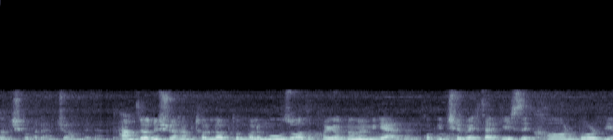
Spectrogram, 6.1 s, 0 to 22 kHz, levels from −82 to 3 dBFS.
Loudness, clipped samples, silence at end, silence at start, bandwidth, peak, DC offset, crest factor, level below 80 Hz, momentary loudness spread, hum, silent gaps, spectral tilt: -21 LUFS; under 0.1%; 0 s; 0 s; 8 kHz; -4 dBFS; under 0.1%; 18 dB; -52 dBFS; 12 LU; none; none; -6 dB/octave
